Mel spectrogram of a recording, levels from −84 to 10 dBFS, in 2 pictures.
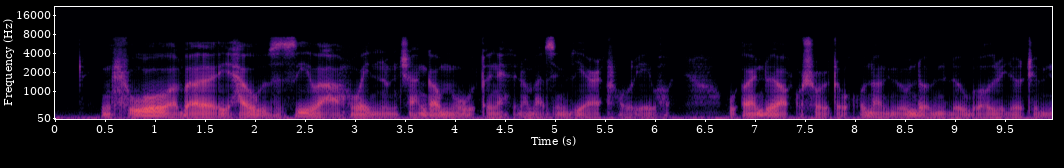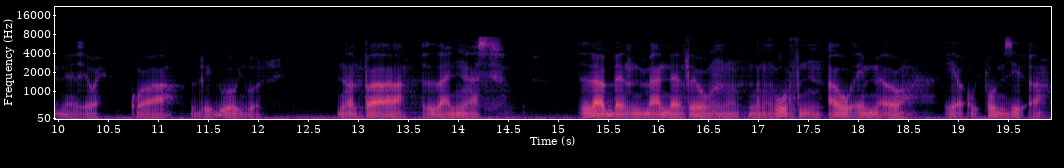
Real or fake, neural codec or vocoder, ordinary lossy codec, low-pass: fake; autoencoder, 22.05 kHz, a latent of 192 numbers a frame, VITS, trained on many speakers; Opus, 64 kbps; 7.2 kHz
